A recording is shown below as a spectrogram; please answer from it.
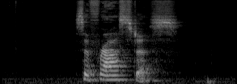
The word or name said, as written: Sophrastus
